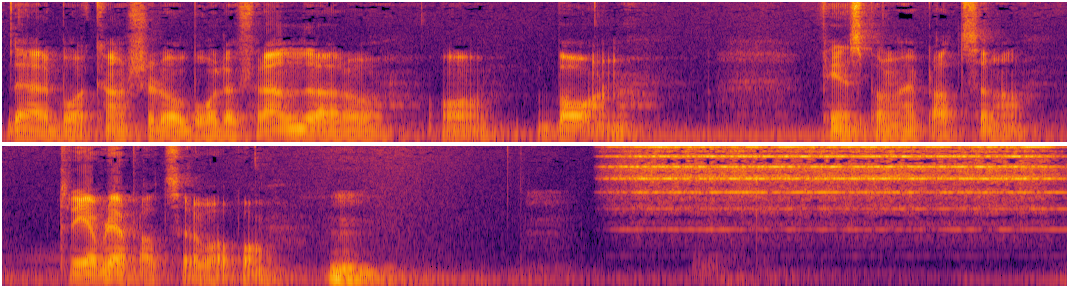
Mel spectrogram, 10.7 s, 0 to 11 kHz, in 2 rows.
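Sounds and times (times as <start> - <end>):
speech: 0.0 - 3.3, 4.1 - 7.4
low hum: 0.0 - 8.3
electric school bell ringing for recess: 8.3 - 10.6.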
